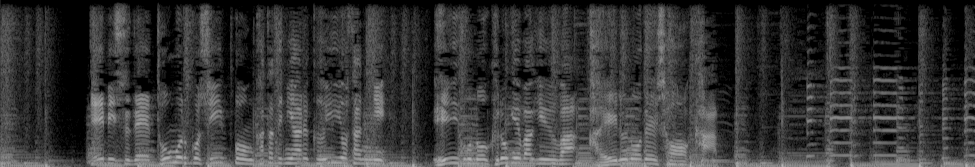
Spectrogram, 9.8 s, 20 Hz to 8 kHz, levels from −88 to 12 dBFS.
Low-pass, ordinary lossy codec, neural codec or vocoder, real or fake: none; none; none; real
